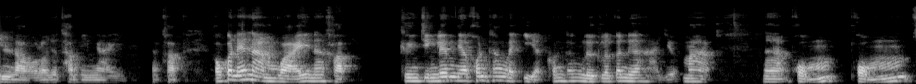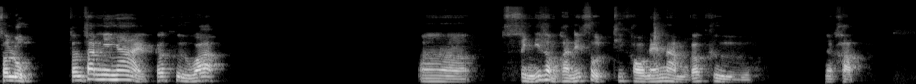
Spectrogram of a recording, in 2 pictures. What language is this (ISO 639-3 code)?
tha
